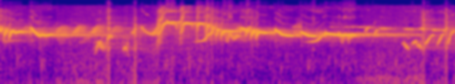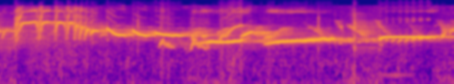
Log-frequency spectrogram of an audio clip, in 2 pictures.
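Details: Song of a white-rumped shama played as a tutor recording for kept songbirds, a long, loud run of varied whistles, sharp upswept notes and rapid chattering trills, with brief breaks between bursts.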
